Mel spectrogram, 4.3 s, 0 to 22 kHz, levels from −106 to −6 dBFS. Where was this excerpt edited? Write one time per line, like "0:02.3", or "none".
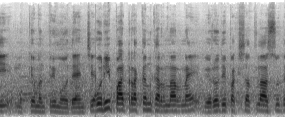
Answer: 0:01.4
